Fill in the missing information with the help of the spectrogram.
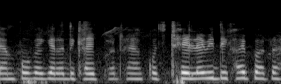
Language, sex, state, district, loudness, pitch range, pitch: Hindi, female, Jharkhand, Garhwa, -19 LUFS, 255-275 Hz, 265 Hz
